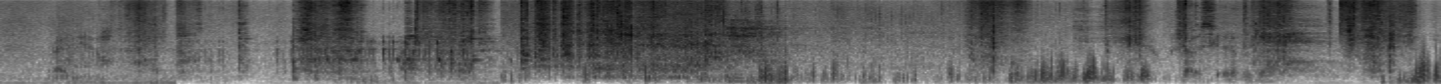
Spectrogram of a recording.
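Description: Hand trowel scraping and scooping thick wet cement in a plastic bucket, with irregular scrapes and knocks as the mix is dug out and dumped into the mould.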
